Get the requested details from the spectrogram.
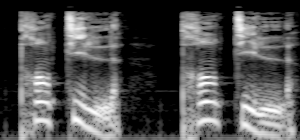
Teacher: And so this little d here is in red just to show you that you won't pronounce it like d to make the liaison, but you will pronounce it like t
